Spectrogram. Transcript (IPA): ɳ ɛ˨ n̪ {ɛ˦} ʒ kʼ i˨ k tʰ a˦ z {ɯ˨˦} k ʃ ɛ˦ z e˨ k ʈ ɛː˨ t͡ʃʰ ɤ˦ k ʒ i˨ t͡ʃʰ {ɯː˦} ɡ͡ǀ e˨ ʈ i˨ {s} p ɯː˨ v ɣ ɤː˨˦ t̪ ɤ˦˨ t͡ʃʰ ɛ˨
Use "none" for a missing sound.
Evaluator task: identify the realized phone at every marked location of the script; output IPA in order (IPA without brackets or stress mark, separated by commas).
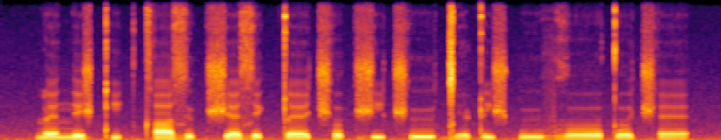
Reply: e˦, ɯ˨˦, ɯː˦, ʃ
